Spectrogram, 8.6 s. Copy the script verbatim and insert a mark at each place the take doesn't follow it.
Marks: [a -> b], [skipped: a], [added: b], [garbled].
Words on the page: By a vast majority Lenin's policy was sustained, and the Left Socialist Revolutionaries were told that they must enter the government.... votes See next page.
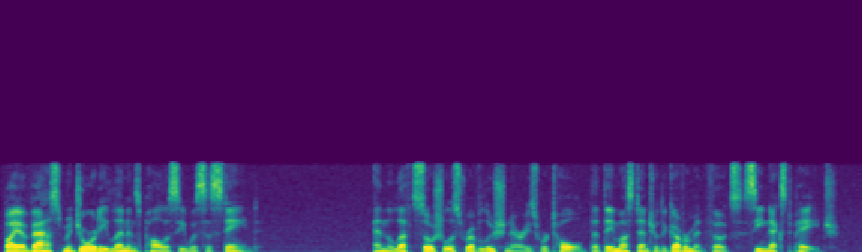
By a vast majority Lenin's policy was sustained, and the Left Socialist Revolutionaries were told that they must enter the government.... votes See next page.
